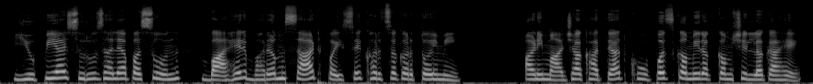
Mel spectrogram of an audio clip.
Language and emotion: Marathi, sad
